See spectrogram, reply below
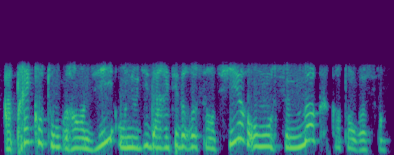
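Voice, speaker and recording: A woman from Belgium, a guest talking casually and hesitantly about her family, with many pauses and restarts. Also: medium pitch, expressive, slightly rough. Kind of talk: casual interview conversation. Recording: tinny phone-like line.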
